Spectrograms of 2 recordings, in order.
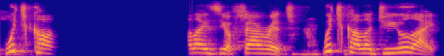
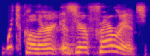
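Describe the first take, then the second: First: Slow British accent, "color" ending in "ah". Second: Slow American accent, R in "color". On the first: Teacher converts color question, British accent. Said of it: "British accent में convert करूँ". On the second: Teacher models color question, American accent. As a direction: sound every R, American. American take before British conversion. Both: Shown as a demonstration.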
